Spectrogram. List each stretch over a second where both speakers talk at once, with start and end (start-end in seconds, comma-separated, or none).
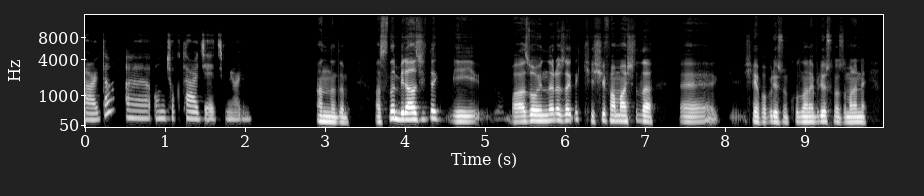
none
